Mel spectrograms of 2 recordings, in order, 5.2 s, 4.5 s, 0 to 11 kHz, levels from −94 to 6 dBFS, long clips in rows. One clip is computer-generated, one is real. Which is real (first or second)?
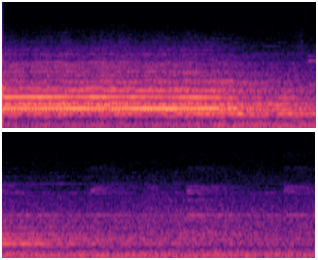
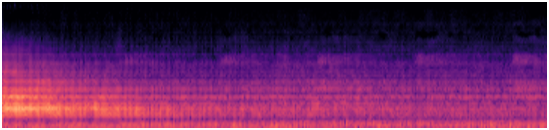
first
